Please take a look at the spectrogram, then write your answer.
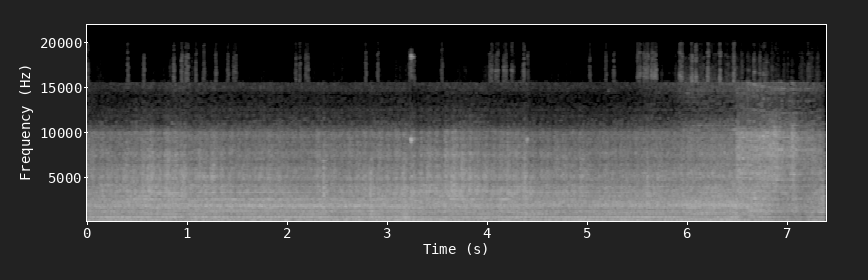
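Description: A Palax C750.2 firewood processor cuts through a log, producing a loud, continuous, dense mechanical roar of engine and saw that stays even throughout, with no voices.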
